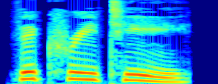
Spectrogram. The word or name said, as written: vikriti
